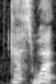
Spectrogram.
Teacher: you should say it with that like excited sort of upward intonation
